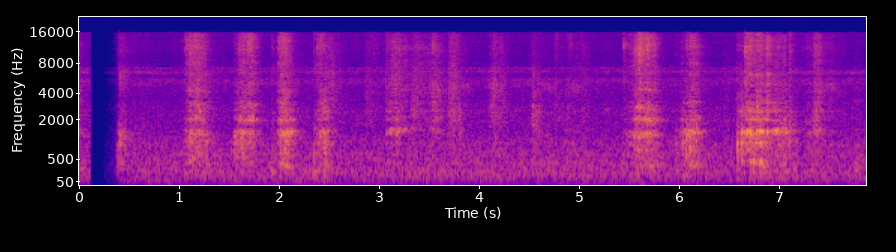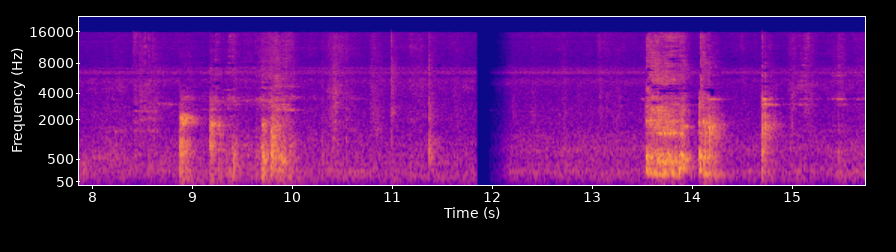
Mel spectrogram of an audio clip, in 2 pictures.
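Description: Scrapes and knocks of a metal tool against a hard surface, in short irregular clusters, loudest about a second and a half before the end; the sound cuts out briefly twice.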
